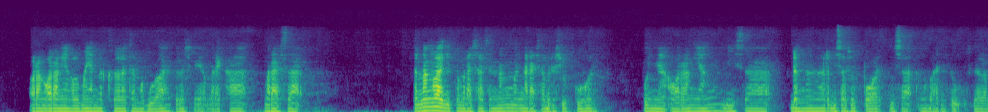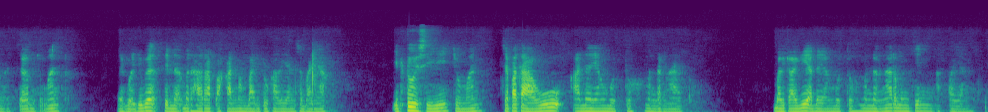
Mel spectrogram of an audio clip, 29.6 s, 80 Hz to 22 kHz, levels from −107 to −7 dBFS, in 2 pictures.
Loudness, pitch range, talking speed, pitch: -29 LUFS, 100-110 Hz, 115 wpm, 105 Hz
